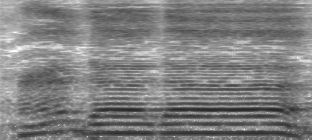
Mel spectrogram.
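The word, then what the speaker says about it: عددا: Mad ya hampir akhir semua surah Alkahfi ini mad iiwad bu adada dua harakat mad iwan adalah tanwin fathah yang ada di akhir ayat ya adadan tadinya karena kita berhenti jadi adada mad apa madwahumama ayulizbaha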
